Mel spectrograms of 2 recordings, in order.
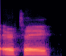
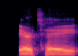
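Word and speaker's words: Erté: Erte is a French, nickname, I suppose, for the initials RT. – Oh, well, like so RT. So in French, R is pronounced air and T is pronounced te.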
